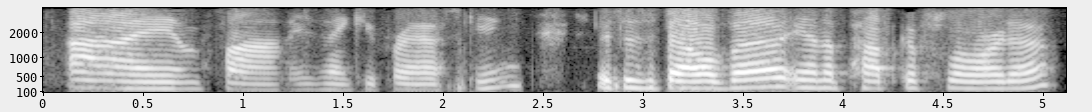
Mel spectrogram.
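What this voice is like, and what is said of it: Southern American accent. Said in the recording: “I keep trying to hide that accent. It's just not working. ... we crazy Southerners”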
